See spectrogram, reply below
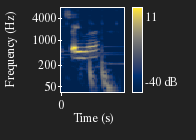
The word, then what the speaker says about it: Shayla: It doesn't stand for doll, but D as in doll, Tumbling, like you pronounce it, Tumbling, Shayla, S-H-A-Y-L-A.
